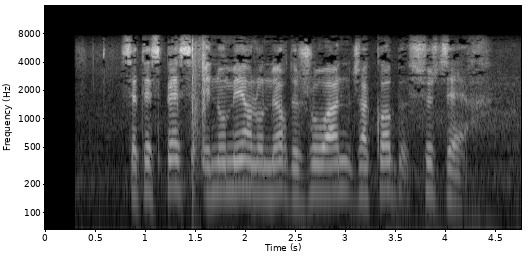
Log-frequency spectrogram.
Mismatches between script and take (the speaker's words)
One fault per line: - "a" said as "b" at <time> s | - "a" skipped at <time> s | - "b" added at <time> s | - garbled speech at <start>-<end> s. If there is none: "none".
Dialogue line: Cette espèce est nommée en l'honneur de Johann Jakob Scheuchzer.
none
